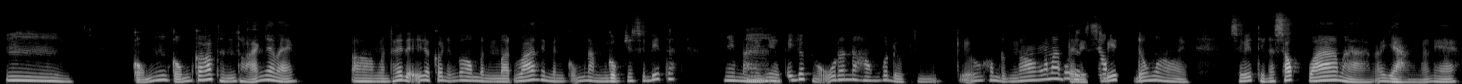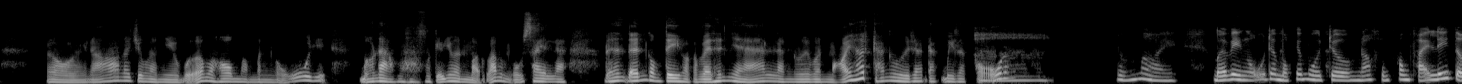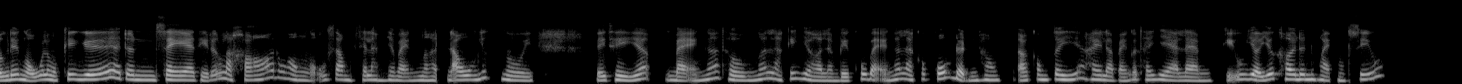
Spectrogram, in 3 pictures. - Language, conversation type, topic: Vietnamese, advice, Làm sao để đi ngủ đúng giờ khi tôi hay thức khuya?
- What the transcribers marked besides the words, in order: tapping; laughing while speaking: "mà"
